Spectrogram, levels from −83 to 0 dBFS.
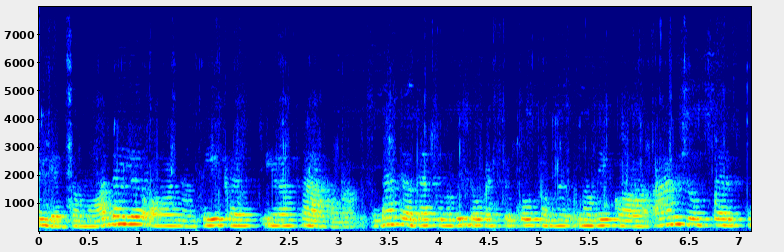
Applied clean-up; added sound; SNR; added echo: neural separator model SepFormer DNS4.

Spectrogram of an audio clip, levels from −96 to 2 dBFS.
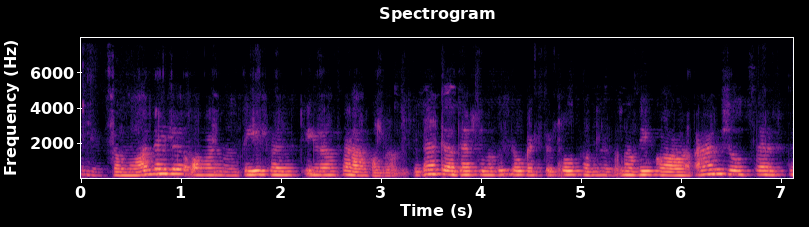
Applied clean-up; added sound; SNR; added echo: neural mask model DeepFilterNet 3.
